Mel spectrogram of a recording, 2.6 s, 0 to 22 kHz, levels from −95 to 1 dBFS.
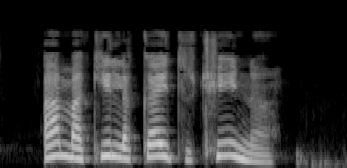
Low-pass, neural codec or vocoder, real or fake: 9.9 kHz; none; real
